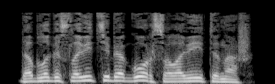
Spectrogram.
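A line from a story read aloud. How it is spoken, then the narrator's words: Laughing. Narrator (Russian): засмеялся Тан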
